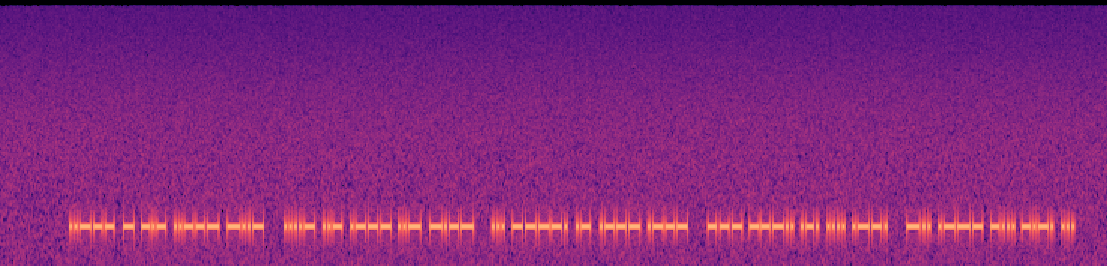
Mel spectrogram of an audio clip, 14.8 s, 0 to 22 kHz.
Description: Morse code, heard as a keyed tone, hand-sent with a bug key, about 36 wpm, 600 Hz. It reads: 2TK2X 4UJUY S9AJJ O8RHP DJBCS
